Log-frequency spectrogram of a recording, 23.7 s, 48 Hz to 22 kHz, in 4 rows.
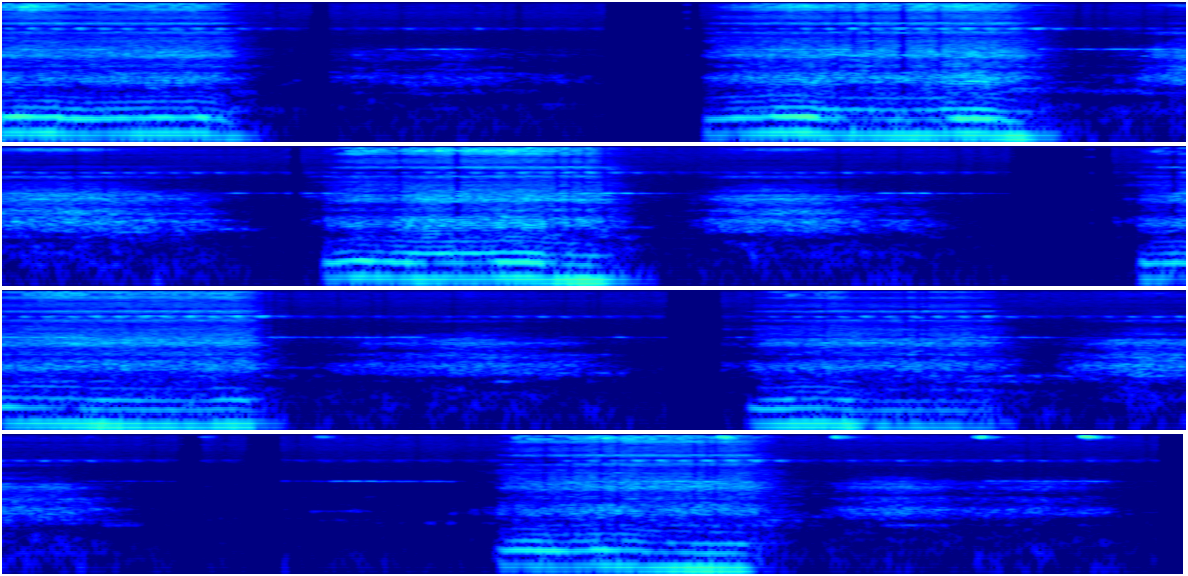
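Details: Sleeping girl snoring, with bruxism also noted: loud, rattling snores on each in-breath at about 15 breaths a minute, with softer breathing out; snoring.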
